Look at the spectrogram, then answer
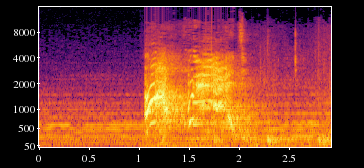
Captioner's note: voiceover; shouting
